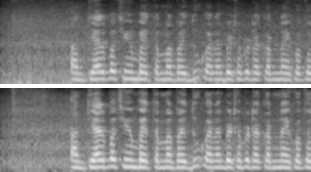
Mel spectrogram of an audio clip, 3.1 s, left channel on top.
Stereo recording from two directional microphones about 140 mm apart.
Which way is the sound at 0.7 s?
30° right (ahead or behind).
